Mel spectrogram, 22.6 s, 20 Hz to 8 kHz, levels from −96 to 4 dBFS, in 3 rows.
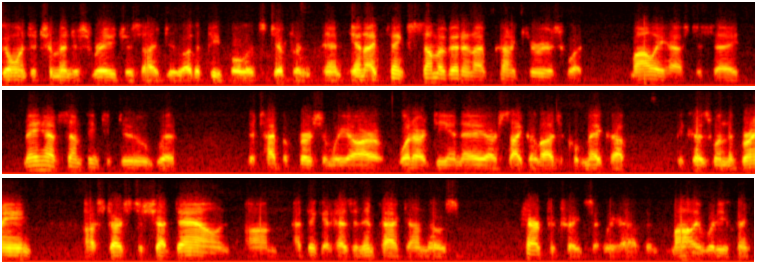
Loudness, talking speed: -27 LUFS, 200 wpm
